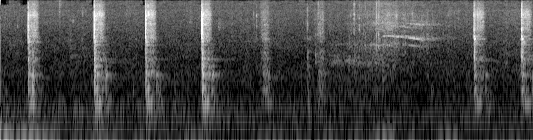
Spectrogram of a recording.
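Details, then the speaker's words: Mercedes front strut after a hard pothole hit: the spring is turned by hand, binds at first, then gives sharp uneven ticks and clicks; the top mount bearings were crushed. "so I grabbed the spring and I started turning it and the first thing I noticed is oh my god this thing is not turning then as I began to turn it more you'll hear a noise"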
